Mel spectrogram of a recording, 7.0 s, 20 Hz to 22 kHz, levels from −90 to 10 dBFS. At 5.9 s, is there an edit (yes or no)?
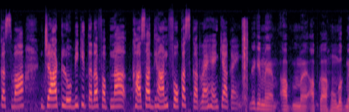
no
